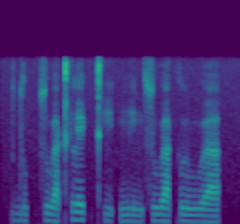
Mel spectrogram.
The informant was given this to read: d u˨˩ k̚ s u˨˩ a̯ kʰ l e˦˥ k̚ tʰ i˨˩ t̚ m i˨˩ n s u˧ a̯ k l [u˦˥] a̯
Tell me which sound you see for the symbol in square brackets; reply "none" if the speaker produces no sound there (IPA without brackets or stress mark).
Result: u˧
